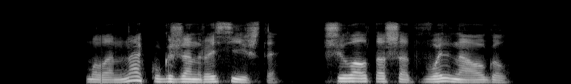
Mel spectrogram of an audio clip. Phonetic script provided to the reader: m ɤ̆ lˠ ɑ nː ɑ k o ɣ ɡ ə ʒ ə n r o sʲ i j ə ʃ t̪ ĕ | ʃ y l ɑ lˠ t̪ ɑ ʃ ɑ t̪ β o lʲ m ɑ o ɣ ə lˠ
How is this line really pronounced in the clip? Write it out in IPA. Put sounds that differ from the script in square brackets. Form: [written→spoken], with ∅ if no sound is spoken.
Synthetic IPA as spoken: m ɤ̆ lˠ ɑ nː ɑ k [o→u] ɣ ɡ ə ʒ [ə→ɑ] n r o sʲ i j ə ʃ t̪ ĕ | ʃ y l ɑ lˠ t̪ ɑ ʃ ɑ t̪ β o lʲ [m→n] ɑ o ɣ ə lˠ

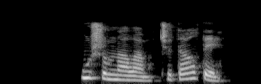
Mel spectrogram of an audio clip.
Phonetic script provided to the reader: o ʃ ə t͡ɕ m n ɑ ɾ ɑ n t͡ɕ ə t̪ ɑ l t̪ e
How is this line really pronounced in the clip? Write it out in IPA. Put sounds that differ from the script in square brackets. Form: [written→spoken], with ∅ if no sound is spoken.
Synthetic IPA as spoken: [o→u] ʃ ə [t͡ɕ→∅] m n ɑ [ɾ→l] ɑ [n→m] t͡ɕ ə t̪ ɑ l t̪ e

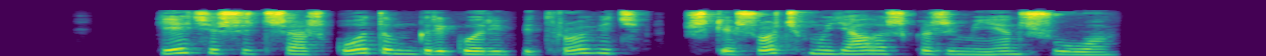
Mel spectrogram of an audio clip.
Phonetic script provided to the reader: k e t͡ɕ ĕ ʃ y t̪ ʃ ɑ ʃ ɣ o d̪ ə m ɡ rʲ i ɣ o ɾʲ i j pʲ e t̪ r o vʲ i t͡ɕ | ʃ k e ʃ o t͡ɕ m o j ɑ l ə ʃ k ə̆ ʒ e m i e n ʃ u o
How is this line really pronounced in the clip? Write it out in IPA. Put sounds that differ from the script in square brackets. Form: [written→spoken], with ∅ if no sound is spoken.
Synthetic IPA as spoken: k e t͡ɕ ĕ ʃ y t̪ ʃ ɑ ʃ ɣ o d̪ ə m ɡ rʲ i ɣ o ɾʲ i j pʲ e t̪ r o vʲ i t͡ɕ | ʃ k e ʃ o t͡ɕ m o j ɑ l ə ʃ k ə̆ ʒ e m i e n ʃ u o

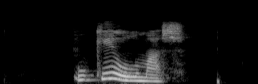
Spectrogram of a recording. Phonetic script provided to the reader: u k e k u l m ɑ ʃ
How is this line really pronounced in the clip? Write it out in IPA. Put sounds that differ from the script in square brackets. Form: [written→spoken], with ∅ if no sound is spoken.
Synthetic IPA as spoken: u k e [k→∅] u l m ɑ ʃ

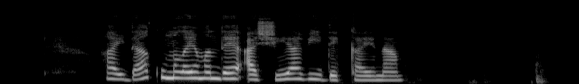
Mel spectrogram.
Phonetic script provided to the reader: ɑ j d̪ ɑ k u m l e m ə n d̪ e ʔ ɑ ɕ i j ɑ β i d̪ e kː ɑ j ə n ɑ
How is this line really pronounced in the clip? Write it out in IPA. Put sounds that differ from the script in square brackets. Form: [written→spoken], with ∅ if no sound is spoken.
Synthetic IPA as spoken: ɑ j d̪ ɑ k u m l e m ə n d̪ e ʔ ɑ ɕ i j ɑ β i d̪ e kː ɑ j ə n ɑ

